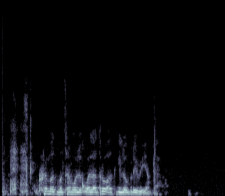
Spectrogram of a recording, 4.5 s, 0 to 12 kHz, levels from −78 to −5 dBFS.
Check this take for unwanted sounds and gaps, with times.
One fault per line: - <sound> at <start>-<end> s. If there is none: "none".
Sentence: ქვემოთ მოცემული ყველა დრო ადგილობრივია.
none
